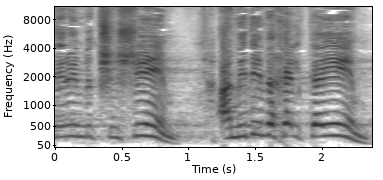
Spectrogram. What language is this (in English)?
Hebrew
